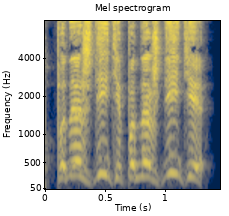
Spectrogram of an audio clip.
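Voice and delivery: high, frightened cry; wounded bandit crying out in fear; cry of fright. Acted. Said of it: "вскричал он от испуга".

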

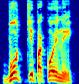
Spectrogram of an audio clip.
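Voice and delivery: high, slow, emphatic assurance; confident hero's high declaration; exclaiming. A narrator's reading. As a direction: promise it boldly, stretching the words. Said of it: "воскликнул Д'Артаньян".

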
